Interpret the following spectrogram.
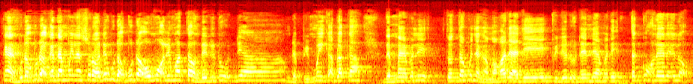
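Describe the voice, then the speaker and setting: A man preaching a religious lecture in a mosque prayer hall. He is lively and joking, often asks the audience to agree with him, and ends with a prayer. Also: high-pitched, fast talker, hardly any pauses. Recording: echoey hall with faint background hum.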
